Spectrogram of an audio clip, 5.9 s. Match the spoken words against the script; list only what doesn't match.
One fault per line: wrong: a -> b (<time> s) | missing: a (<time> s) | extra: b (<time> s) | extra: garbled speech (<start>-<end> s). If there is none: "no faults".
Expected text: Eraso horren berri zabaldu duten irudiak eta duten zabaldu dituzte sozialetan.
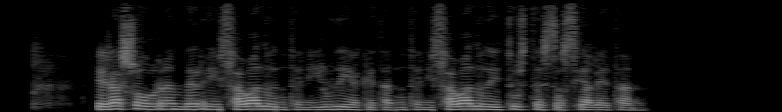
no faults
